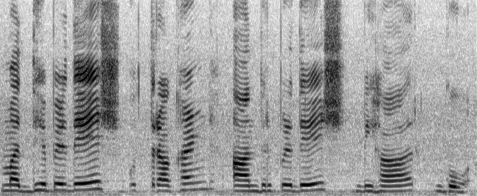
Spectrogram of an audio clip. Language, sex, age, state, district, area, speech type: Urdu, female, 18-30, Delhi, East Delhi, urban, spontaneous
